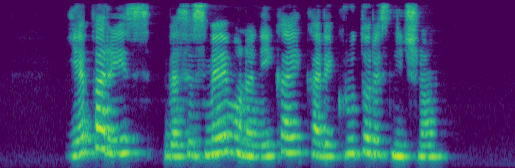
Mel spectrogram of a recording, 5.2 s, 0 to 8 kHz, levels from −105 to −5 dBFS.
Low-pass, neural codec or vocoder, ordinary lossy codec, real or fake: 7.2 kHz; none; none; real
